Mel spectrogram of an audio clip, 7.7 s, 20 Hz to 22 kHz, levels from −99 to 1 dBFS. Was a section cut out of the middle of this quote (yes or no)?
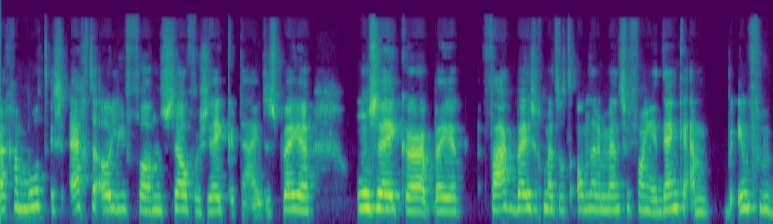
no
